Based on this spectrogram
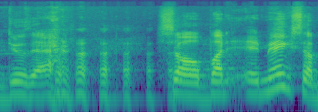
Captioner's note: both laughing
